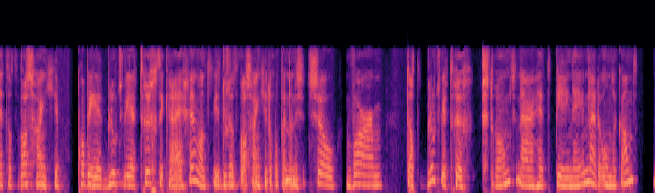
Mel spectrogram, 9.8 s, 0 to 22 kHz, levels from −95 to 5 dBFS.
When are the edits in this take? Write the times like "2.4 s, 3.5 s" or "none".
none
